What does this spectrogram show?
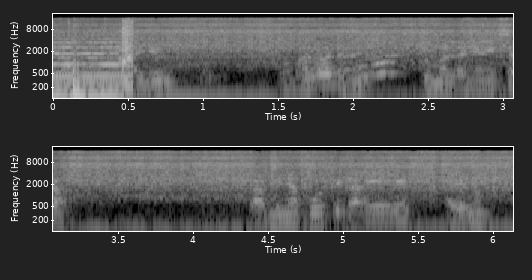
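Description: Eel and small crabs frying in a wok on a gas stove, a steady sizzle. A song cuts off about half a second in, and faint voices come and go under the sizzle.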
